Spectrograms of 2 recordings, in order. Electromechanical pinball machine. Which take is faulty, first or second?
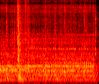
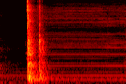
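second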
